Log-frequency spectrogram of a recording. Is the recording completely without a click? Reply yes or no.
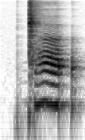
no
